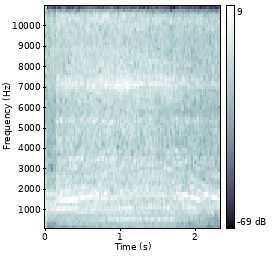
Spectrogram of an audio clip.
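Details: BMW E46 engine with a clear high whine that rises and falls in pitch with revs; suspected A/C compressor, and the engine sounded more normal once it was checked; accessory whine.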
